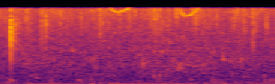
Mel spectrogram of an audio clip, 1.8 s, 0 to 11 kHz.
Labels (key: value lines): label: biophony, dolphin
recorder: SoundTrap 500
